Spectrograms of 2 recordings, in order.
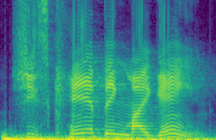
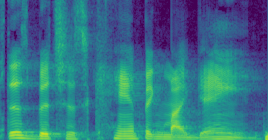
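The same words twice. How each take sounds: First: Higher, much louder, slow complaining wail; loud slow outraged moan about his game; exasperated yell. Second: Said in the usual way. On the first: Retold or imitated. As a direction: whine it out, drawn long and loud. Retelling the aunt taking his game.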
